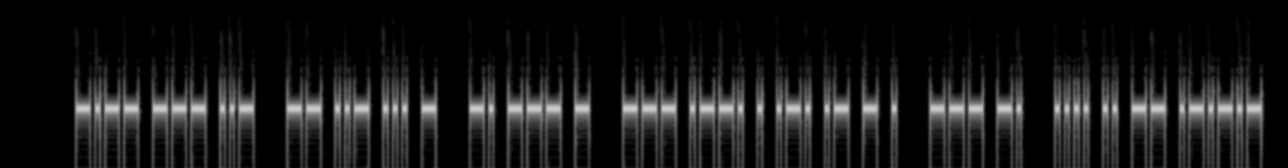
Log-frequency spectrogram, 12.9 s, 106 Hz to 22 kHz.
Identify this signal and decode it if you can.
Morse code, heard as a keyed tone, about 25 wpm, 700 Hz. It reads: YOU MUST NOT OPERATE ON HIM.
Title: Sentences from Top 1500 Words 25wpm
